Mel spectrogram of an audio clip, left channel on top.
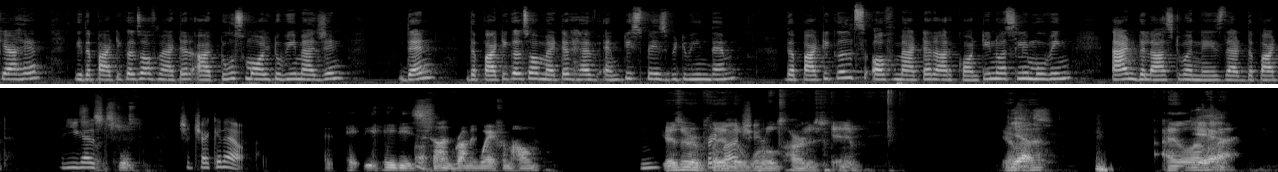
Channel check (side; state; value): both; different; correlation -0.01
